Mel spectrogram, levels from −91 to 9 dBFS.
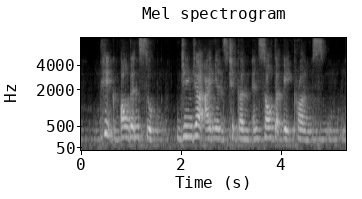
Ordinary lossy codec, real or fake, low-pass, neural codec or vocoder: none; fake; none; codec, 16 kHz, 4.8 kbps, FACodec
